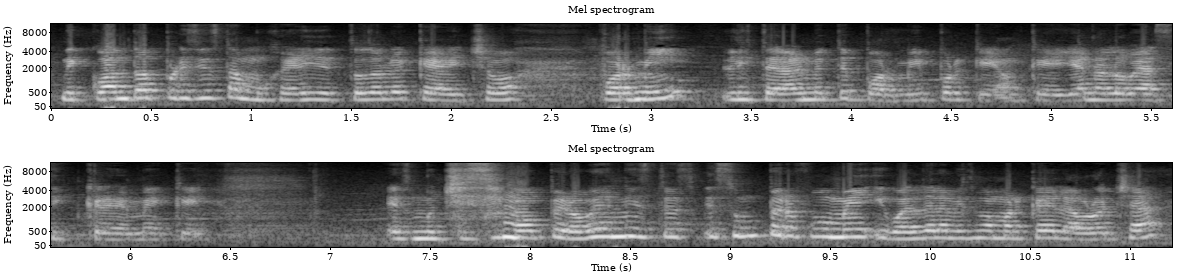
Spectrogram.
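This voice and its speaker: A woman's voice: on the high side, fairly even intonation, fairly quick, a little hiss or hum. Gushing Mexican woman, slightly distant mic. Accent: Mexican Spanish. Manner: gushing, emotional, exclamatory. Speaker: beauty vlogger. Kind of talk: unboxing vlog.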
